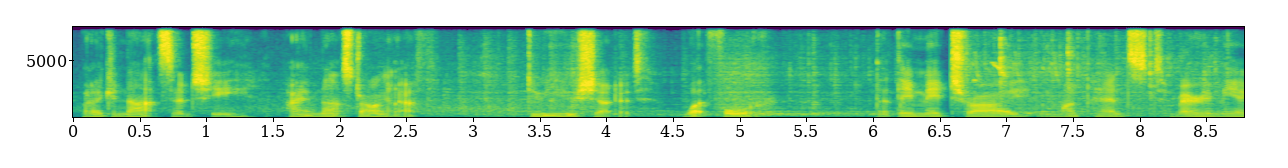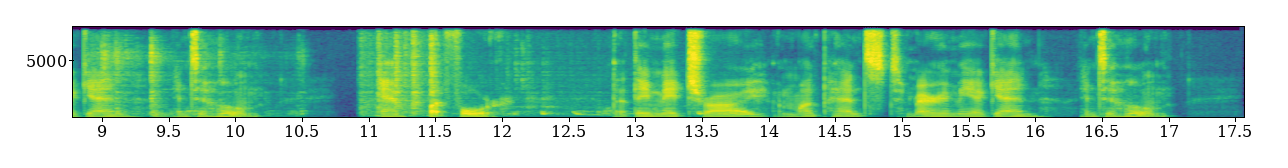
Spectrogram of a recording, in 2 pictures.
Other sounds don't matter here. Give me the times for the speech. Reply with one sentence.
You can hear the speech from 0.1 to 5.3 s, from 6.0 to 12.2 s and from 12.8 to 17.5 s.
